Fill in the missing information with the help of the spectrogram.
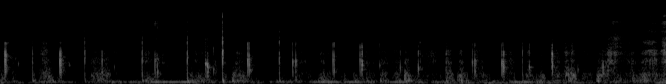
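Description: A single long, pointed red nail scratches and taps across the white printed surface of a cardboard lamp box. It makes a quiet, rapid series of short, dry taps and clicks with soft scratching between them and no ring afterward.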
